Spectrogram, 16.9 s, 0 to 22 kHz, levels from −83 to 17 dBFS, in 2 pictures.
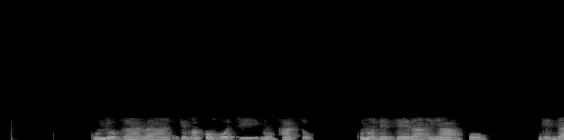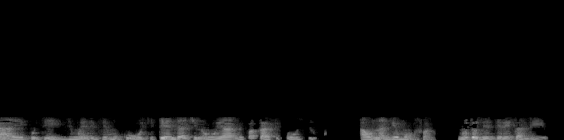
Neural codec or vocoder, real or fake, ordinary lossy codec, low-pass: none; real; MP3, 16 kbps; 3.6 kHz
